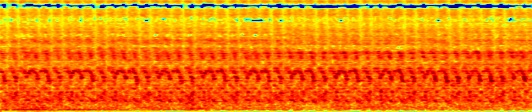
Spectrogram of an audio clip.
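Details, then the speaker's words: Isuzu Panther pickup diesel, which smoked from the dipstick and oil filler after an oil change, being reassembled. Steady cranking beat that never catches, with thick white smoke; injection timing too far retarded, and it starts once advanced. "Kalau asapnya banyak, putih tebal enggak hidup-dedup berarti terlalu mundur ya. Oke, sudah jelas kemunduran ini."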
